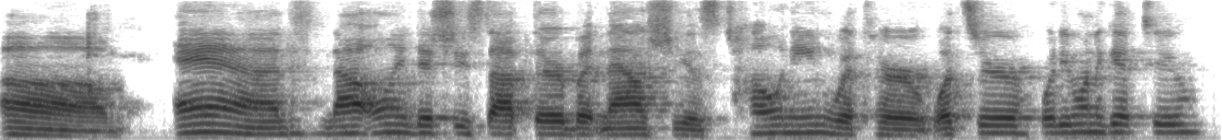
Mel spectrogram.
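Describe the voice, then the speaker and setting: A man's voice: on the high side, normal speed, a little mellow. Casual young man hosting a live stream. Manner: casual, filler-heavy, upbeat. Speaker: gym owner and host.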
